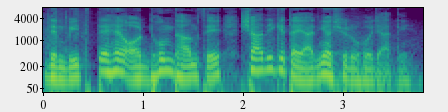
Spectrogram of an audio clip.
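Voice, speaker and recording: A man reads scripted narration for a cartoon tale. His voice is fairly low and distinctly dark and mellow, in a storyteller's delivery. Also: very animated, moderate pace.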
